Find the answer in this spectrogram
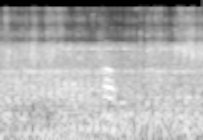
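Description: A steady low mechanical hum with background noise. A voice is heard briefly about a second in.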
